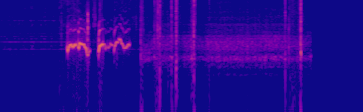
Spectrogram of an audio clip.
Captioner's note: horngry chipmonk noises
